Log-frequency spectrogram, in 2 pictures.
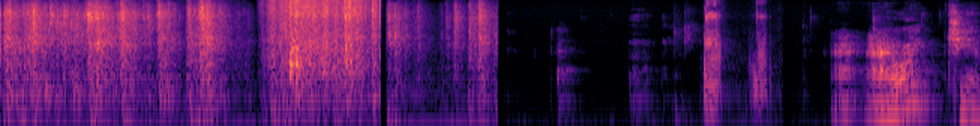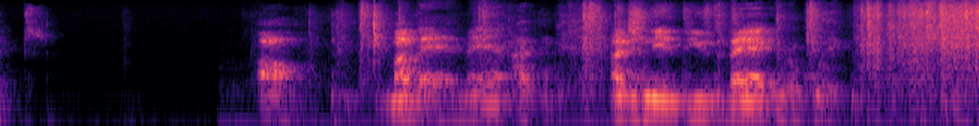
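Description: A chip bag crinkles loudly in a man's hands.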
